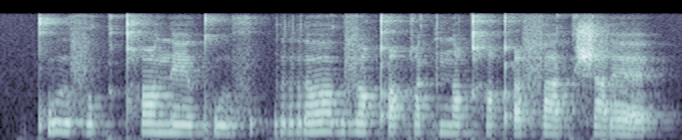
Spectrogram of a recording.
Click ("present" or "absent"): absent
